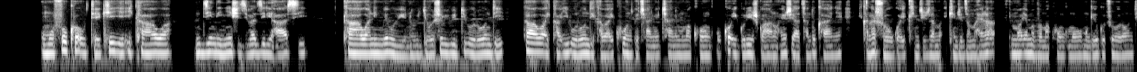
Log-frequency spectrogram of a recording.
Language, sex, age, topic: Rundi, male, 25-35, agriculture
